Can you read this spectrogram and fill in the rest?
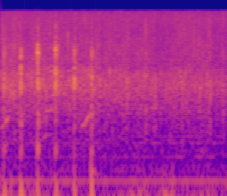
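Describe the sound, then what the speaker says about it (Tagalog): A small group claps in a quick, regular burst of about half a dozen sharp slaps, then scattered fainter claps and a little background chatter. "Palakpakan namin kayo."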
